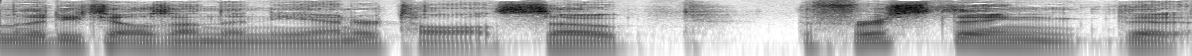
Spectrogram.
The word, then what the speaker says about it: Neanderthal: People kind of pronounce it both ways. I think Neanderthal is what I mostly hear.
